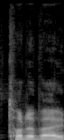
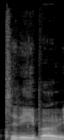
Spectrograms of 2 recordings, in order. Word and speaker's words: Todibo: It's Todibo, not Todibo. It's Todibo, to be honest. You're pronouncing it wrong.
